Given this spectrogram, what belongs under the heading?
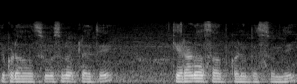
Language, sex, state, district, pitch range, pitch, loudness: Telugu, male, Andhra Pradesh, Guntur, 125-140 Hz, 130 Hz, -18 LUFS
